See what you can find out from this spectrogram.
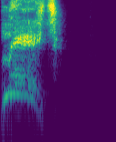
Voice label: Cannibal Male Taunt; Trunk Act One Monster

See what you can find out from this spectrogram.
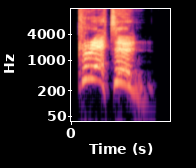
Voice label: Caster Elite Alert Line, dialogue

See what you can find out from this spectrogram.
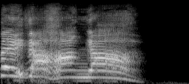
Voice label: Female Taunt, Cannibal, dialogue; Trunk Act One Monster

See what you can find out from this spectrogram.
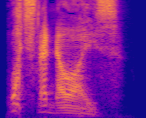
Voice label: Pirate Elite Male Patrol Line; NPC; Heist Thug Captain Patrol

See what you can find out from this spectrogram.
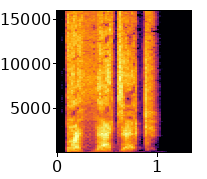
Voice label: Melee Miniboss Mid Combat Line; NPC; Heist Military Mid Combat

